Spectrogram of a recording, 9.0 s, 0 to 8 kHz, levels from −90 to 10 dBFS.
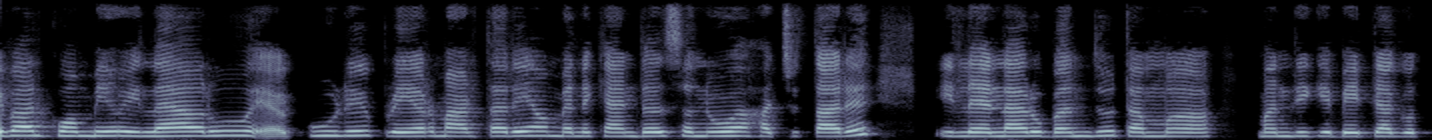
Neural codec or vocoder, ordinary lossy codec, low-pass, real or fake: codec, 16 kHz, 1 kbps, X-Codec, WavLM features, trained on Multilingual LibriSpeech; none; none; fake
